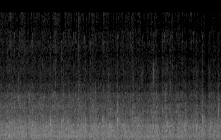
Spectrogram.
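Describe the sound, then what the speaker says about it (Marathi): An audience claps loudly and steadily for teachers at an education talk, a dense, sustained burst of applause from a large crowd with no voices over it. "जोरदार सॅल्यूट आणि टाळ्या त्यांच्यासाठी झाल्या पाहिजे"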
